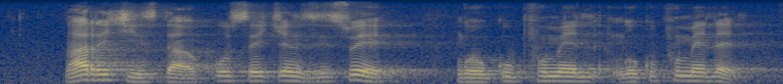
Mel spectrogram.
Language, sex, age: Zulu, male, 22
